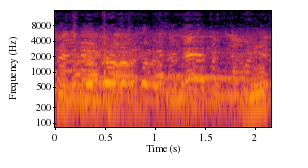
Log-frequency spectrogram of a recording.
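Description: Only speech: several voices talking over one another.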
